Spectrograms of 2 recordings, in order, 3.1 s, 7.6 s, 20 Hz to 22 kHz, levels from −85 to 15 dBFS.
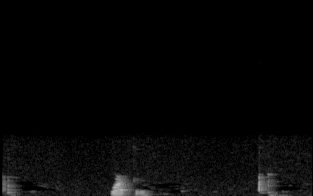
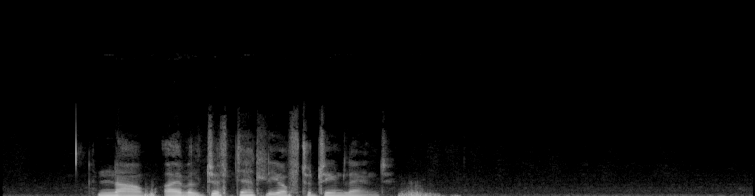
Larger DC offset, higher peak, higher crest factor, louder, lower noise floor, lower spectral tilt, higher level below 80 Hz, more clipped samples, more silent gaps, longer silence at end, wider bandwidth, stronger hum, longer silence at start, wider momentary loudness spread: neither; about the same, -4 dBFS vs -2 dBFS; first, 26 dB vs 18 dB; second, -24 LUFS vs -18 LUFS; first, -64 dBFS vs -58 dBFS; second, -5.5 dB/octave vs -7.5 dB/octave; second, -80 dBFS vs -44 dBFS; neither; neither; second, 0.4 s vs 2.95 s; second, 7.2 kHz vs 8.2 kHz; neither; second, 0.05 s vs 1 s; first, 21 LU vs 18 LU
